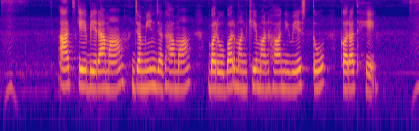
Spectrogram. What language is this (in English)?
Chhattisgarhi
